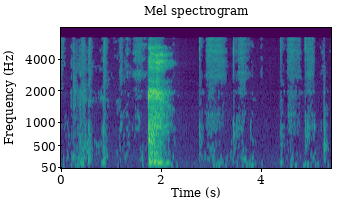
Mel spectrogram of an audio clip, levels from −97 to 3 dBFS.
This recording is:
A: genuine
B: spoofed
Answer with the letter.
B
